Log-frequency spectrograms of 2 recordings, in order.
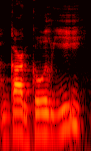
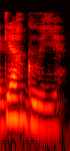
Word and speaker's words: gargouille: Um a dragon called La Gargouille. Gar- gouille. I'm going to make sure I translate it to you. Gargouille. Gargouille. I think it's Gargouille. French, right? Like French. Like Go- guille. Go- guille.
